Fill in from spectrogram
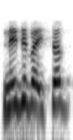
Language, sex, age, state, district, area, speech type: Punjabi, female, 45-60, Punjab, Fazilka, rural, conversation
